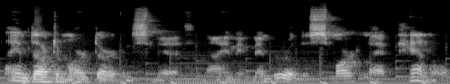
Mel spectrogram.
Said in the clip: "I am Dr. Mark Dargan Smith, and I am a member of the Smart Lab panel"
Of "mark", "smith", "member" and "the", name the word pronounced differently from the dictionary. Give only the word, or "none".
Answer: none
